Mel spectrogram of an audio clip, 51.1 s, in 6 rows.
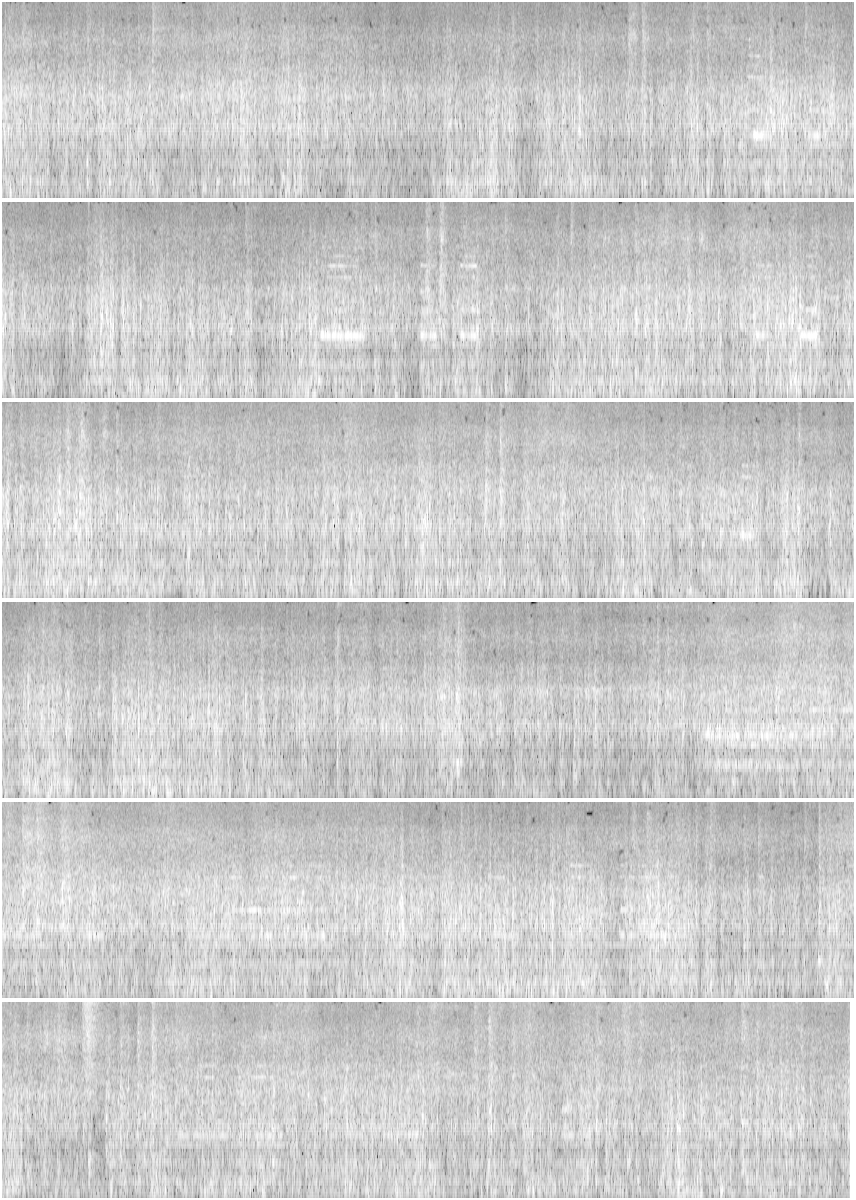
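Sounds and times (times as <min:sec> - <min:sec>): train wheels rumbling on rails: 0:00.0 - 0:51.0
wind rushing past: 0:13.4 - 0:51.0.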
